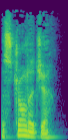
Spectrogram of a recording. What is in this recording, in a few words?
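"astrologer", British English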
